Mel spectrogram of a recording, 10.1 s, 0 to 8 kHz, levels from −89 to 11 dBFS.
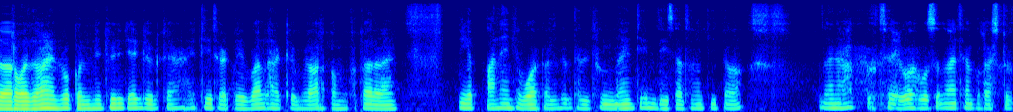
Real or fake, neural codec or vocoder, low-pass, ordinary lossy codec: fake; codec, 16 kHz in and 24 kHz out, 0.6 kbps, FocalCodec, streaming, 2048 codes; 7.2 kHz; MP3, 64 kbps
